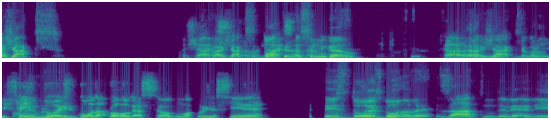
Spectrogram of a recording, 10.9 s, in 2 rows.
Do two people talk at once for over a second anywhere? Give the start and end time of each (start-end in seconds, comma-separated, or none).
1.9-3.2, 4.6-6.0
